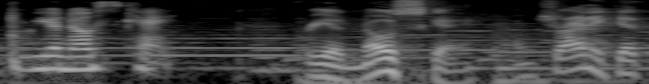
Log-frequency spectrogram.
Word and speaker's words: Ryunosuke: Ryo Sake, I'll see you in the courtroom. Yes. Thanks, Kazuma. Oh. Okay, my Japanese pronunciation is saying that his name is actually Ryunosuke.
